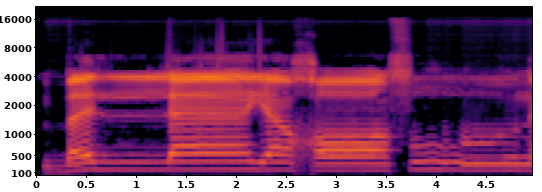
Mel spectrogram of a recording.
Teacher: خا کے بعد الف مدہ ہونے کی وجہ سے خا کو ایک الف کے مقدار کھینچیں گے. فا کو واو مدہ سے ملائیں گے اور واو مدہ ہونے کی وجہ سے فا کو بھی ایک الف کے مقدار کھینچنا ہے. بل لا یخافون نون کو ہم آگے لام سے ملائیں گے جو کہ ساکن ہے. · خا کو موٹا کر کے پڑھنا ہے. خا کے بعد الف مدہ ہونے کی وجہ سے خا کو ایک الف کے مقدار کھینچیں گے. فا کو واو مدہ سے ملائیں گے اور واو مدہ ہونے کی وجہ سے فا کو بھی ایک الف کے مقدار کھینچنا ہے.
